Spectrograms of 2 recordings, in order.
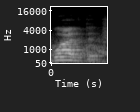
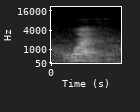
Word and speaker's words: Walter: Entonces, normalmente, siempre que en caso, digamos, de Walter, nosotros siempre lo decimos así, Walter, como si fuera una G y una U, así. Pero eso está mal, ¿ya? La verdadera pronunciación debe ser Walter, así.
